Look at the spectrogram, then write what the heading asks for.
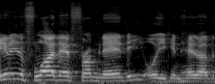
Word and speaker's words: Nadi: pronounce it Kadavu because when you see a D in Fijian, you put an N in front of it. That's how it's pronounced. Like when you come to Nandi, it's not Nadi, it's Nandi.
